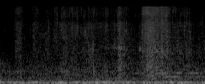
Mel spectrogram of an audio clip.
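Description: Faint rustling of a plastic bag being handled, a little louder about a second and a half in.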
